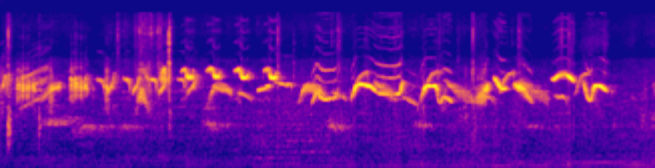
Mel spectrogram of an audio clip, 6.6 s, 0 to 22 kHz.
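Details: A captive Chinese hwamei, said to be about 90% tame, sings a loud, rich song of fast, slurred whistles that swoop up and down, running almost without pause, over a faint low hum.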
